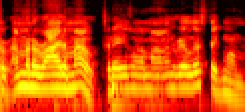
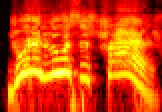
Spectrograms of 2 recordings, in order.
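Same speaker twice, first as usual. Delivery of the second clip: loud and higher, slow, dead set against him; outraged yell; 13 semitones higher, 10 dB louder, slower than usual. Real, not acted. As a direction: yell it in disbelief at the chat. Heated argument with chat.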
